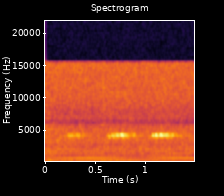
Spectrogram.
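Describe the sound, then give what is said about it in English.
Crickets chirp in a quiet, steady trill, with pulses of high chirping recurring over a soft background hum and no voices. “They'd be like, cricket, cricket, cricket, cricket.”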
